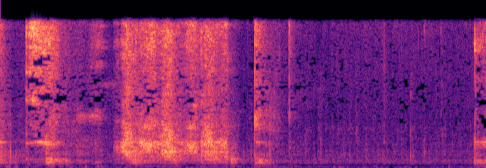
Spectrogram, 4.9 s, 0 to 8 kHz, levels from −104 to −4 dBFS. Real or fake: real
